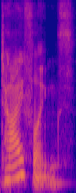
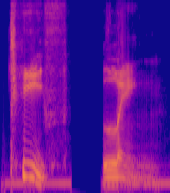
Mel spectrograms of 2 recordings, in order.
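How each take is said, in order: First: The first syllable is not pronounced 'teef'. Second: The first syllable is pronounced 'teef'. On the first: Some people used this pronunciation. The speaker calls it wrong. "Some people called them Tieflings" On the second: This is the official pronunciation. The speaker calls it right. "It is officially Tiefling"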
